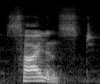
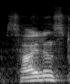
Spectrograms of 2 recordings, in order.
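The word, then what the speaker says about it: silenced: কণ্ঠস্বর could not বি সাইলেন্সড নাগরিকের কণ্ঠস্বরকে সাইলেন্সড করা যাবে না এটা আমরা সাইলেন্স উচ্চারণ করে থাকি সাধারণত কিন্তু এটার উচ্চারণটা হবে সাইলেন্সড রোধ করা যাবে না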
